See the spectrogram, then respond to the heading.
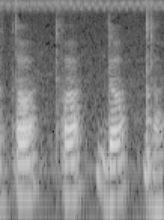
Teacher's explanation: त, थ, द, ध, इसका उच्चारण स्थान दंत है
